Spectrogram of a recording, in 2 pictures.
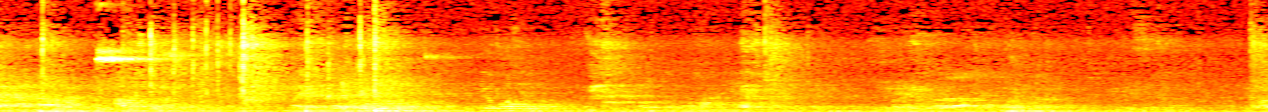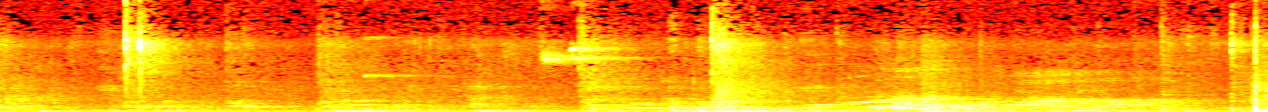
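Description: Young men talk and call out casually in a large echoing hall.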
